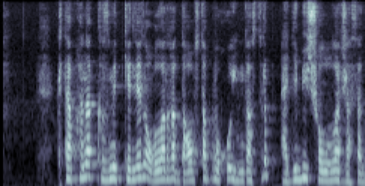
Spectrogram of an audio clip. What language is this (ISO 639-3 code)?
kaz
